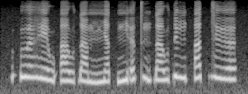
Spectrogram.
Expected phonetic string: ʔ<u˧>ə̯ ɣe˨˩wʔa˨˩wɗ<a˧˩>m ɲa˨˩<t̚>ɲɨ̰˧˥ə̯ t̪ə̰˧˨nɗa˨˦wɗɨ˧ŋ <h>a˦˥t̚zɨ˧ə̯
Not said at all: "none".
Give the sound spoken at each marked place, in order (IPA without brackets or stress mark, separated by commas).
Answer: u˧, a˧˩, t̚, ʔ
